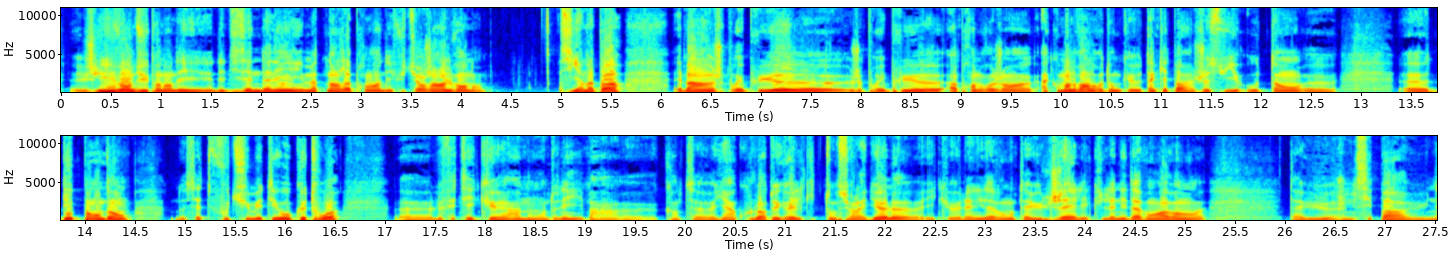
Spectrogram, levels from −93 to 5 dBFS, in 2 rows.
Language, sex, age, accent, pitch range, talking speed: French, male, 40-59, French, 110-140 Hz, 230 wpm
